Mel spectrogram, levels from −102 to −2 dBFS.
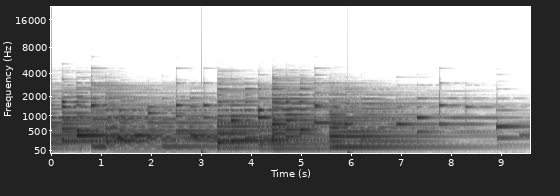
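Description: At 3.00 s and again at 5.93 s, the zero line of the waveform jumps abruptly, a DC step of about -32 dBFS each time, as if an offset were suddenly switched into the signal path. Each step then bleeds away through what behaves like a 5 Hz high-pass, so the offset decays rather than holding. Each jump is heard as a short, low thump under the music, which carries on unchanged through both events.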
